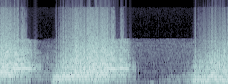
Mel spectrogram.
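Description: Heavily edited, very loud logo sound effects: two pitched bursts under a second each, roar-like and distorted, with short drops between them, and a third starting just before the end.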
